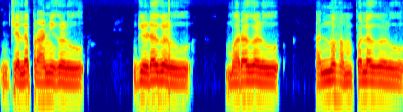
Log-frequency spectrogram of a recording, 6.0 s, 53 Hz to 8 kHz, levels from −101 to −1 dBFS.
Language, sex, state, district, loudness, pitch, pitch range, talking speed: Kannada, male, Karnataka, Belgaum, -12 LUFS, 100 Hz, 100-105 Hz, 50 wpm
